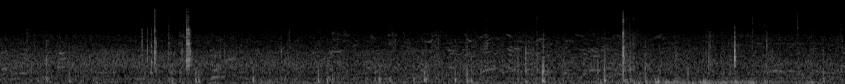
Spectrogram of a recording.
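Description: Hoofbeats of a horse cantering on a sand arena, under indistinct background voices, with a few sharp clicks standing out.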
